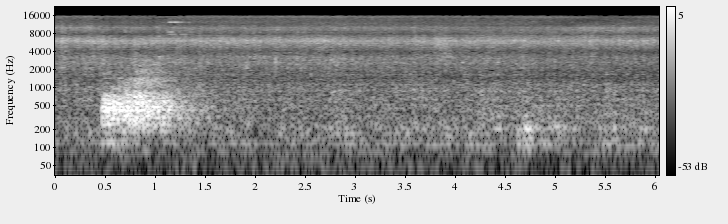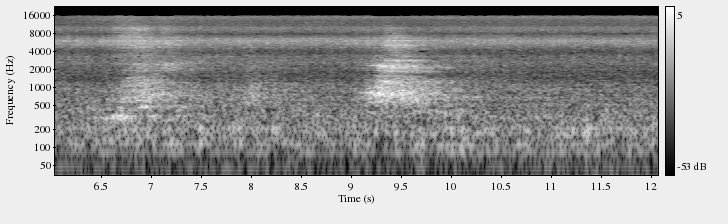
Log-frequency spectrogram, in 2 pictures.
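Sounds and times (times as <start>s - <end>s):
liquid running into jerrycans: 0.0s - 12.0s.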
